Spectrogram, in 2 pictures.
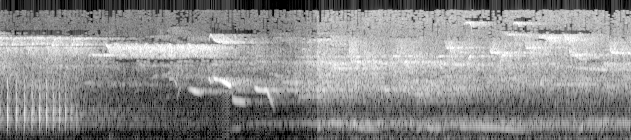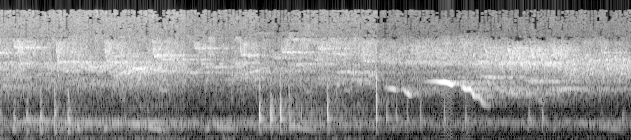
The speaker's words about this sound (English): Sometimes it is so extraordinary. For instance, the soundscape of the cuckoo, the golden orioles, and the great spotted woodpecker.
